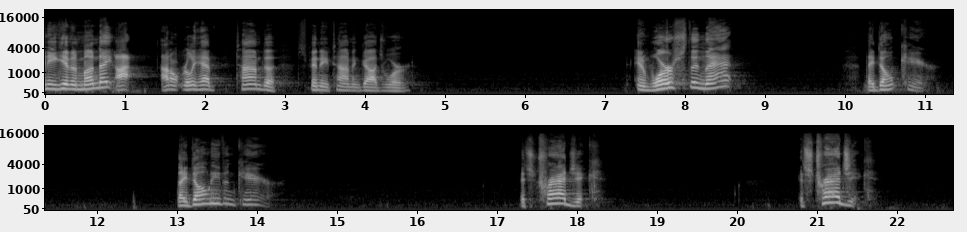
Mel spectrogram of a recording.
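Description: A middle-aged man speaks calmly and with pauses through a microphone.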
